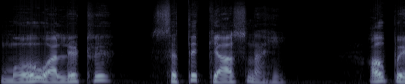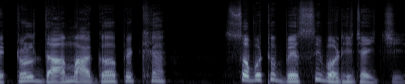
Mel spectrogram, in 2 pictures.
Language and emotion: Odia, sad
